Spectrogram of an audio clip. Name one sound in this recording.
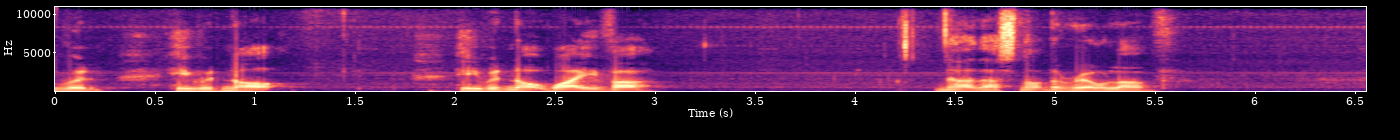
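A man speaks calmly and close to a microphone, in short phrases.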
